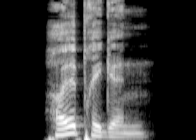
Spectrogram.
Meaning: inflection of holprig: 1. strong genitive masculine/neuter singular 2. weak/mixed genitive/dative all-gender singular 3. strong/weak/mixed accusative masculine singular 4. strong dative plural
- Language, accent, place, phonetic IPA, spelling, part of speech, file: German, Germany, Berlin, [ˈhɔlpʁɪɡn̩], holprigen, adjective, De-holprigen.ogg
